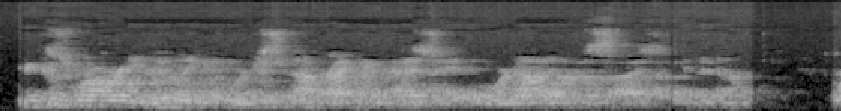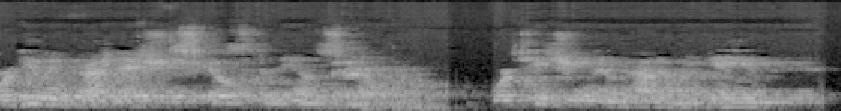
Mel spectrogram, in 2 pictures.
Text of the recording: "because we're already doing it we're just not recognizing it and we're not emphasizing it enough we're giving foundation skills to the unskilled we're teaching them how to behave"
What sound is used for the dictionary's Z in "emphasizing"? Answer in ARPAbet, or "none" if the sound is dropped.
Z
